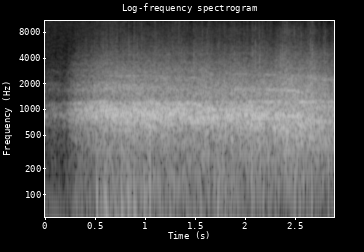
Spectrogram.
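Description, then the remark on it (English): Sustained, loud applause from a large graduation audience, a standing ovation for the graduates after the valedictorian's speech, dense clapping swelling in quickly and holding steady, with a faint wash of cheering underneath. “Then came the applause.”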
